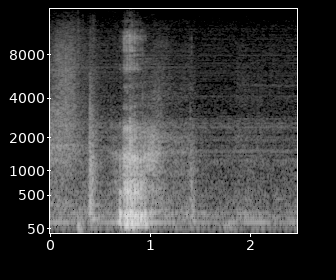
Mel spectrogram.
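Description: A man's short, hesitant "uh" about a second in, with a faint breath before it, in a quiet small room; otherwise only low room tone.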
